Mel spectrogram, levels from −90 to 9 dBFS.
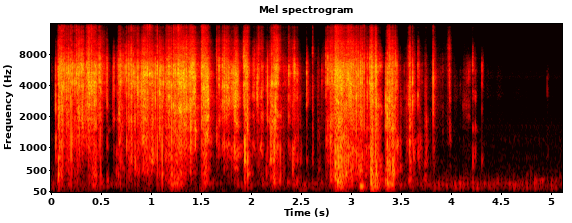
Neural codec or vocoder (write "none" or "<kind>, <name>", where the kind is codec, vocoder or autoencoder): autoencoder, DAC-VAE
